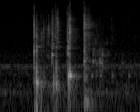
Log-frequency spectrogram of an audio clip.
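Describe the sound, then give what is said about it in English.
Soft wet squelches as tomatoes are pressed into canning jars, packed tightly with little juice; about four short squishy plops in quick succession, fairly faint and alone. “I'm going to start filling. So what I usually do is try to pack it mostly with tomatoes and not get a lot of the juice in there so that each jar is fully packed with tomatoes.”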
